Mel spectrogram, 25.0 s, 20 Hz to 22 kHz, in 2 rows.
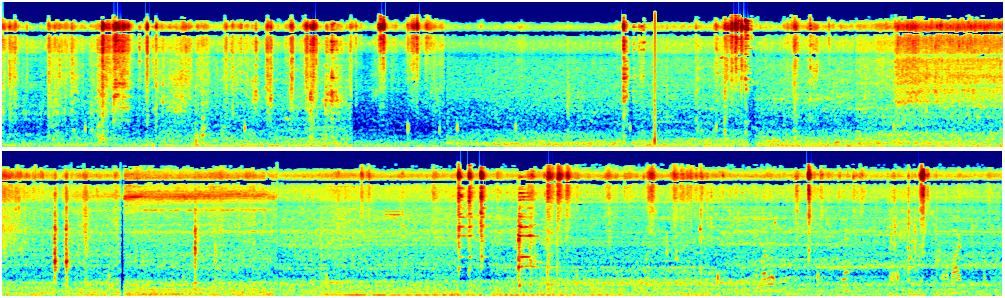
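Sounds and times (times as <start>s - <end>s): street traffic rumble: 0.0s - 25.0s
ladles clinking against pots: 18.2s - 19.6s.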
